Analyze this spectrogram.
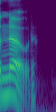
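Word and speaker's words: knode: It is a localized, self-sustaining vortex of energy called the node, spelled with a K.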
